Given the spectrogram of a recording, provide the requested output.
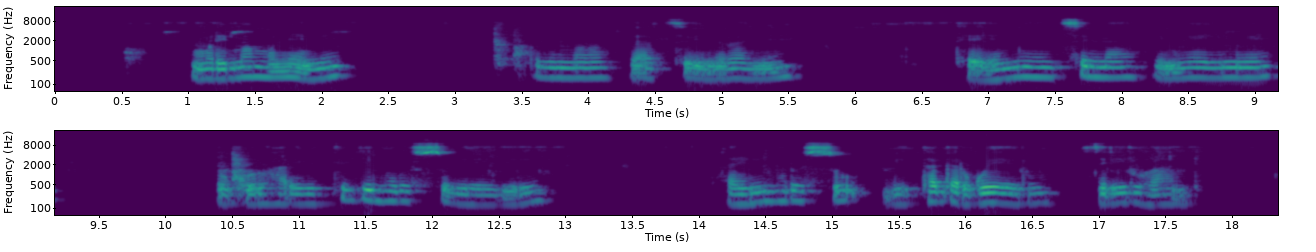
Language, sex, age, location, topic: Kinyarwanda, female, 50+, Musanze, agriculture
